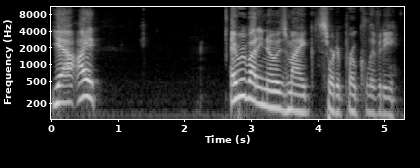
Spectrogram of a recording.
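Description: A man in casual podcast conversation, talking haltingly and often repeating his phrases. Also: on the high side, sing-song, a bit bright, clear, resonant tone. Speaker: podcast host. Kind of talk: casual music chat.

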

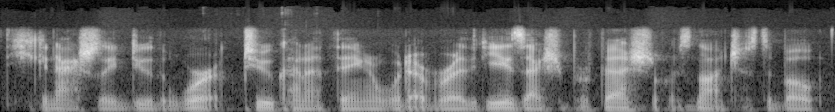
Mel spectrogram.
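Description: Casting: low male podcast co-host, rambling casual talk, dry dull-sounding recording. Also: steady tone, racing, dry recording. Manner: rambling, many fillers and restarts. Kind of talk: casual chat.

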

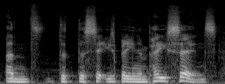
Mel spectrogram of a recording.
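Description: A man's voice: mid-range voice, normal speed, mellow, husky. A man from Middlesbrough with a Teesside accent, co-hosting a casual podcast in a blunt, jokey, mildly sweary way. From Middlesbrough, northeast England. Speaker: podcast co-host.

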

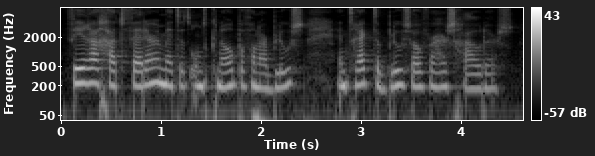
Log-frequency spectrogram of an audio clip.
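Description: Soft-spoken woman reading erotic stories. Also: medium pitch, fairly even intonation, normal speed. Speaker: narrator.

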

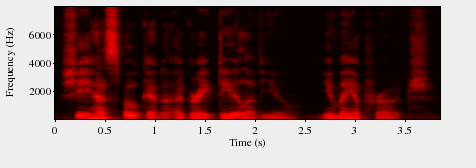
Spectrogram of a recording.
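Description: A man voicing a large, polite insect alien healer who speaks in a slow, measured, formal way. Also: mid-range voice, lightly acted.

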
